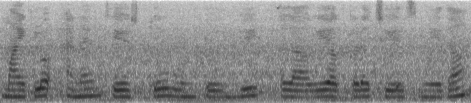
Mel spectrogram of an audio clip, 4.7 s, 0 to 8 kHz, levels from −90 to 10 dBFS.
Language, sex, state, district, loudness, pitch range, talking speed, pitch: Telugu, female, Andhra Pradesh, Sri Satya Sai, -16 LUFS, 185-210 Hz, 115 wpm, 195 Hz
